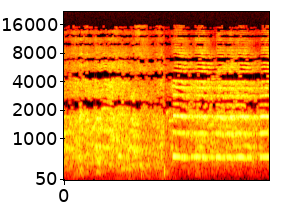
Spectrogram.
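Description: Arena crowd chatter and voices, then about halfway through a sharp click and music with steady held notes starts abruptly.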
